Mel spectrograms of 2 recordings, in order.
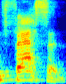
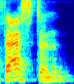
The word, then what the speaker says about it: fasten: Sometimes the T doesn't say anything. It's just sitting there, as in fasten, not fasten, but fasten.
